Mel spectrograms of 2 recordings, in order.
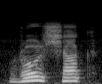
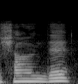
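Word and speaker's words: Rorschach: 잘 아시는 분들은 아 롤이 아닌데 롤은 영어식 발음이고 우리말로는 로샤 검사 또는 검사라고는데 샤가이 사람이 원래 스위스 사람 독일식으로 읽자면 샤데 롤은 영어식 발음입니다 하여튼 롤 비슷한 거였다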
